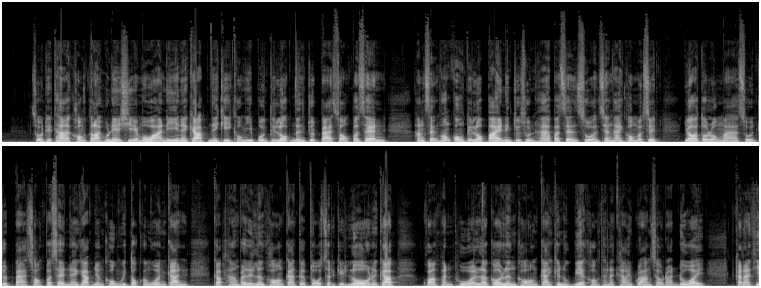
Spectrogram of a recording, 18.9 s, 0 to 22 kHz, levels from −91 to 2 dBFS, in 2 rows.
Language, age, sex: English, 20-39, male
